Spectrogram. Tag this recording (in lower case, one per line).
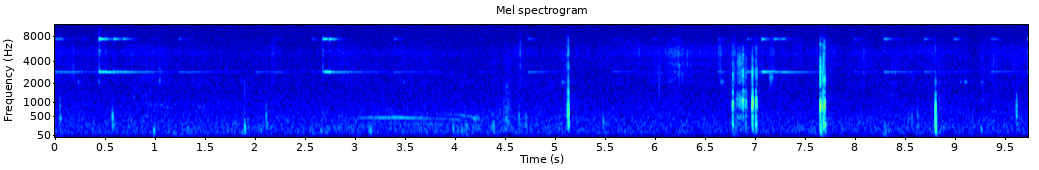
cattle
